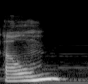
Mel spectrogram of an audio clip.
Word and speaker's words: Om: Entonces, son, en realidad, la pronunciación correcta es Aum, pero todo lo acortan, entonces quedó como Om.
